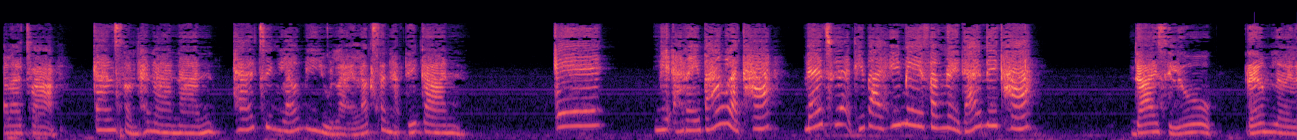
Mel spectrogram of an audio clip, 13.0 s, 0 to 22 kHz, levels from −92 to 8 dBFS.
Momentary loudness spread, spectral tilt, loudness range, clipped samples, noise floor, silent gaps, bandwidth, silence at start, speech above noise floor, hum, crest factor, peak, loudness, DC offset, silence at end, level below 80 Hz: 11 LU; 0 dB/octave; 5 LU; under 0.1%; -59 dBFS; none; 11.5 kHz; 0.05 s; 41 dB; none; 20 dB; 0 dBFS; -17 LUFS; under 0.1%; 0 s; -58 dBFS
